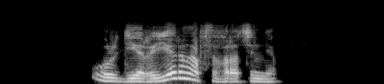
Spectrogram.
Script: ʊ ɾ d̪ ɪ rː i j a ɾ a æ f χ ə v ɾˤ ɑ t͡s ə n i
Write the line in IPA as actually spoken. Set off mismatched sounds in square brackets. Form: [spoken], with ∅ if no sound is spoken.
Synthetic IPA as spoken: ʊ ɾ d̪ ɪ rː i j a ɾ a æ f [θ] ə v ɾˤ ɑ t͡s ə [nː] i

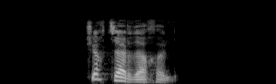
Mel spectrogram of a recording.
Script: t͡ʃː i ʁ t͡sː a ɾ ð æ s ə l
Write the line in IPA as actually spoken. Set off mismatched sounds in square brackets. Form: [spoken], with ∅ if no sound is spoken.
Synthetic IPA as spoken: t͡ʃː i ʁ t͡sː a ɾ ð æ [χ] ə l

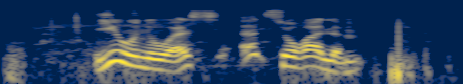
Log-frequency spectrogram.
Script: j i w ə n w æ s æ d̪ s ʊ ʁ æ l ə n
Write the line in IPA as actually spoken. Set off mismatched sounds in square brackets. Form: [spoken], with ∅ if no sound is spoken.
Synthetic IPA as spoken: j i w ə n w æ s æ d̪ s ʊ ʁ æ l ə [m]

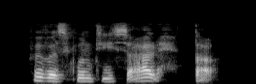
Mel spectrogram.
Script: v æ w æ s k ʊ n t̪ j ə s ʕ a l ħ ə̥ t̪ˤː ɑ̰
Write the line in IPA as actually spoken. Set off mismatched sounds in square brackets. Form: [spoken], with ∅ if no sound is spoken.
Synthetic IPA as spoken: [f] æ [v] æ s k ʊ n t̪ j ə s ʕ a l ħ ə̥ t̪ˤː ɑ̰

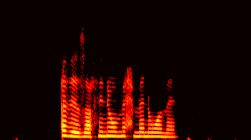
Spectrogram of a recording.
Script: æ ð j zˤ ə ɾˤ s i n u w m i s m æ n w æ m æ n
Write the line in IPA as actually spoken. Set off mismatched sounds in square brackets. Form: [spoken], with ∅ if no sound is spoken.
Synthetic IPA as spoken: æ ð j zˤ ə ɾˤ [θ] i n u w m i [ħ] m æ n w æ m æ n

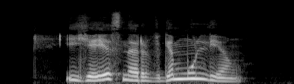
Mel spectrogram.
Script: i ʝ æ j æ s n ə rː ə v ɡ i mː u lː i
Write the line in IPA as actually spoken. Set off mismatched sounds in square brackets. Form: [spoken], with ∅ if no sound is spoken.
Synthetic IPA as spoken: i ʝ æ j æ s n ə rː ə v ɡ [æ] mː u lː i

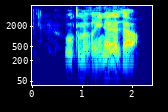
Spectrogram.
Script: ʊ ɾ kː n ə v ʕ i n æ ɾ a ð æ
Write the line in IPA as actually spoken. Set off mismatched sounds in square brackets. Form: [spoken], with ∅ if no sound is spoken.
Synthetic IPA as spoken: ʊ ɾ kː [m] ə v [ʁ] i n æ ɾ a ð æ

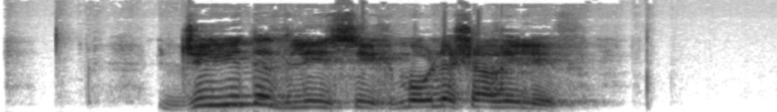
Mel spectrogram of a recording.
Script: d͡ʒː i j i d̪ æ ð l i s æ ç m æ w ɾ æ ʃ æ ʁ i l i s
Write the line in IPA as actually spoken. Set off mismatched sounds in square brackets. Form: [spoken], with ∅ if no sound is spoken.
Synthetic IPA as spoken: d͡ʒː i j i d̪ æ ð l i s [i] ç m æ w [l] æ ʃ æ ʁ i l i [f]

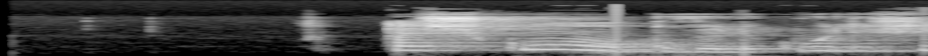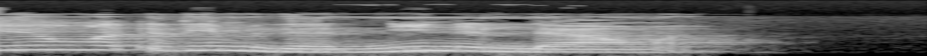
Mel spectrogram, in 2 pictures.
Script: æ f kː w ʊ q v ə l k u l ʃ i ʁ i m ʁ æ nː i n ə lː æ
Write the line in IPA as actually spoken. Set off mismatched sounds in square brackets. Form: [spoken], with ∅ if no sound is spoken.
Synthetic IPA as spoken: æ [ʃ] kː [u] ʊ q v ə l k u l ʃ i [ð] i m [ð] æ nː i n ə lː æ

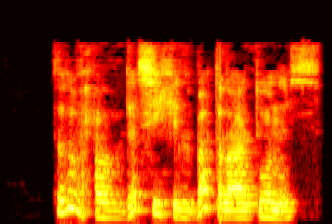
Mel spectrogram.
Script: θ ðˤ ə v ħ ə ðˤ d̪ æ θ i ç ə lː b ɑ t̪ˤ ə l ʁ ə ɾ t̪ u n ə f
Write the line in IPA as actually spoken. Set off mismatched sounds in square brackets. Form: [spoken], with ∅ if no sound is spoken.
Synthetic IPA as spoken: θ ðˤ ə v ħ ə ðˤ d̪ æ [s] i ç ə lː b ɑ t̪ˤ ə l ʁ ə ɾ t̪ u n ə [s]

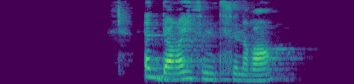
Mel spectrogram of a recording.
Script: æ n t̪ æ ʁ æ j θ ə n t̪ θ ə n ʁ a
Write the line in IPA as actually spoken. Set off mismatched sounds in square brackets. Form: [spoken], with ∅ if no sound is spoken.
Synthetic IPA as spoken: æ n [d̪] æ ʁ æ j θ ə n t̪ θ ə n ʁ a

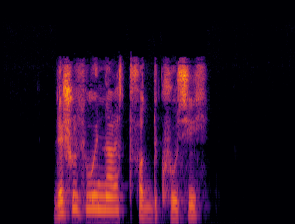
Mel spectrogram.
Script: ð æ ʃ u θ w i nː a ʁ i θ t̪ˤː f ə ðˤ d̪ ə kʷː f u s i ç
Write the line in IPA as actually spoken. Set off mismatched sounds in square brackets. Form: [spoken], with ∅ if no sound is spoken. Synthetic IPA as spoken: ð æ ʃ u θ w i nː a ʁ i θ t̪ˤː f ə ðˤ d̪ ə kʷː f u s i ç

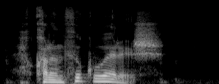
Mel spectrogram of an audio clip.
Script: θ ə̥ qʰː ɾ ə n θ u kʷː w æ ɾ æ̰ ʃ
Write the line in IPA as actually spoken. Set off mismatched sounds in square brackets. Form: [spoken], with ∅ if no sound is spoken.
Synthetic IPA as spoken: [ħ] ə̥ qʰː ɾ ə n θ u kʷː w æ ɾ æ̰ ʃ

